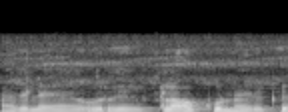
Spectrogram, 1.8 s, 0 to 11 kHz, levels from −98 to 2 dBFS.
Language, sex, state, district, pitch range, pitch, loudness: Tamil, male, Tamil Nadu, Nilgiris, 85-90 Hz, 90 Hz, -20 LUFS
